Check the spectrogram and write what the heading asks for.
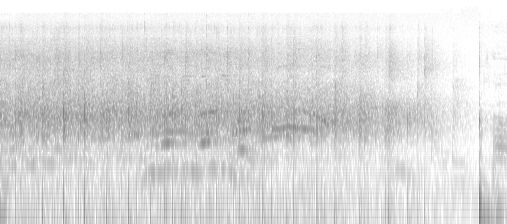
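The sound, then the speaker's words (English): An audience claps together in Jesus' name in a steady, sustained patter of many hands, with voices singing and calling out over the clapping until it drops off near the end. “Let's clap his our hands in Jesus' Jesus' name.”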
